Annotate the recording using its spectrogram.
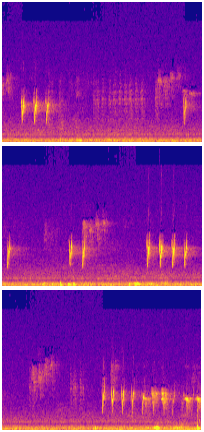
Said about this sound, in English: Wild bird's approaching a little bit closer now. Stop. So recording wild bird's calling loud now, as well as the decoys. Stop. It's recording wild bird pretty loud now.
